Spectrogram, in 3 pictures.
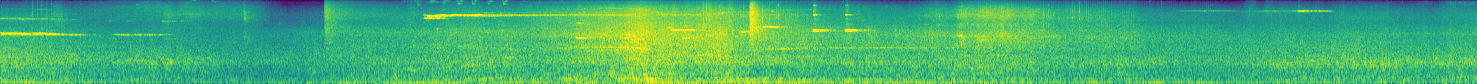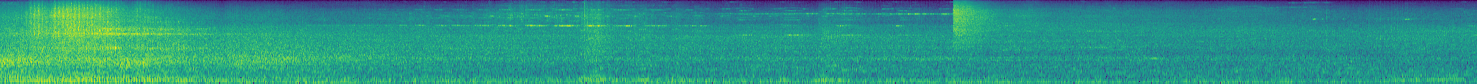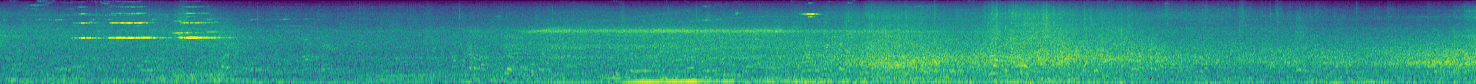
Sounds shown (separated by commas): bus engine idling, motorcycle, bus compressor, car, bus brakes, people talking, bus engine accelerating, bus wheels rolling, car wheels rolling, bus, car engine accelerating, motorcycle engine accelerating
